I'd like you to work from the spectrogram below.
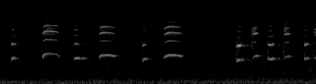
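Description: Bird song with calls that sound like "suki suki": many short, bright whistled notes repeated in quick pairs and runs. The calls are faint and heard alone against a quiet background.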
